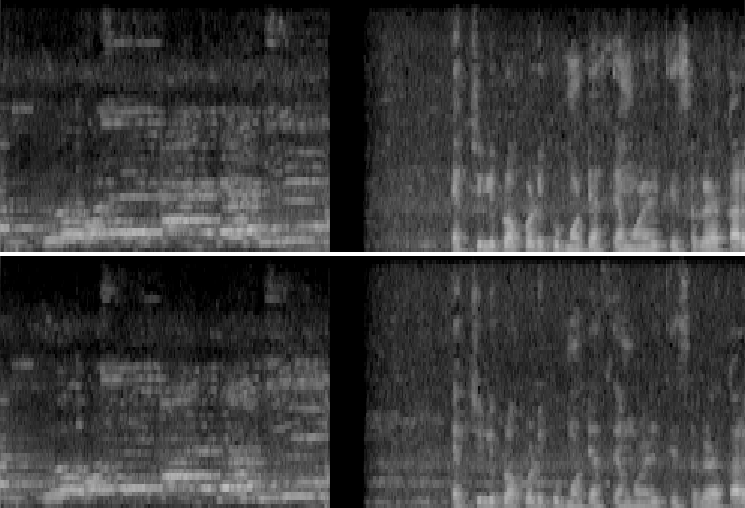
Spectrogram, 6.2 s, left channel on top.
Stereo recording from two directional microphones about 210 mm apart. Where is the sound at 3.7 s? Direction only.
15° left (ahead or behind).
